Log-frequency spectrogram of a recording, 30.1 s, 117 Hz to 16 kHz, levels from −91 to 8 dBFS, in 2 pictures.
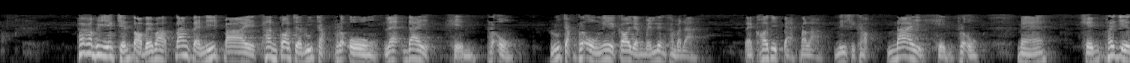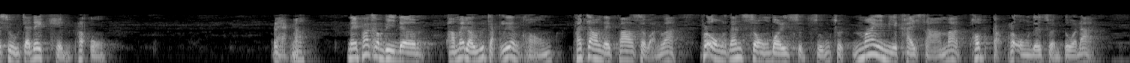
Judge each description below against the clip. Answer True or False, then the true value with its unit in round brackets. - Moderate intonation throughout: False (6.1 semitones)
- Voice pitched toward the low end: False (155 Hz)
